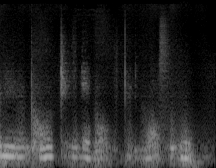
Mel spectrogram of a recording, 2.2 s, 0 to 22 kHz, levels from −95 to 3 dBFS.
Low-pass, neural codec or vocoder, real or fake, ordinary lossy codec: none; codec, 44.1 kHz, 0.9 kbps, DAC; fake; none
